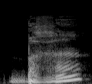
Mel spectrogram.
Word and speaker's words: brun: Then another example. Brun, brun. Okay, fin. Brun, fin. So you write it differently, but then you pronounce it like the first one. It's un, un, okay?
